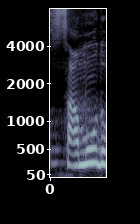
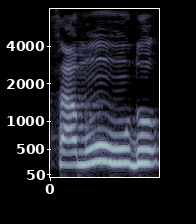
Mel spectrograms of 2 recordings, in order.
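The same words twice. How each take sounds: First: It begins with an s sound. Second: It begins with a th sound. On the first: The speaker calls it wrong. "সামুদ বলবো না, সিন না" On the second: The speaker calls it right. "এটা হচ্ছে সা"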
